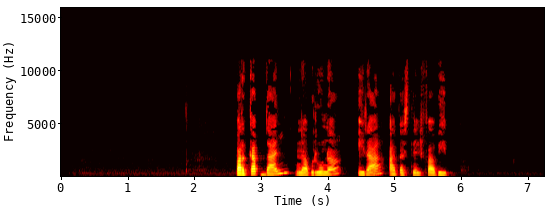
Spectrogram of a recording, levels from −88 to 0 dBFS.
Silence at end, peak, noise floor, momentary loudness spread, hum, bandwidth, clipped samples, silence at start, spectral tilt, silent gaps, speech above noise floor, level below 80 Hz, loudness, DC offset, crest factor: 1.45 s; -2 dBFS; -82 dBFS; 14 LU; none; 11 kHz; under 0.1%; 2.65 s; -6 dB/octave; none; 57 dB; -82 dBFS; -26 LUFS; under 0.1%; 28 dB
